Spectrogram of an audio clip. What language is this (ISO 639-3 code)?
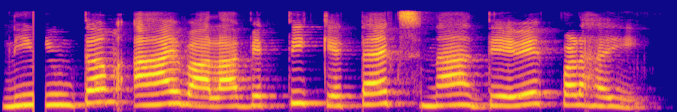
mag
